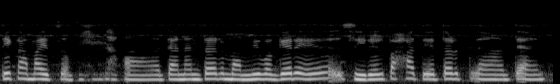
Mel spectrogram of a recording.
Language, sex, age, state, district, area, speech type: Marathi, female, 18-30, Maharashtra, Wardha, rural, spontaneous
